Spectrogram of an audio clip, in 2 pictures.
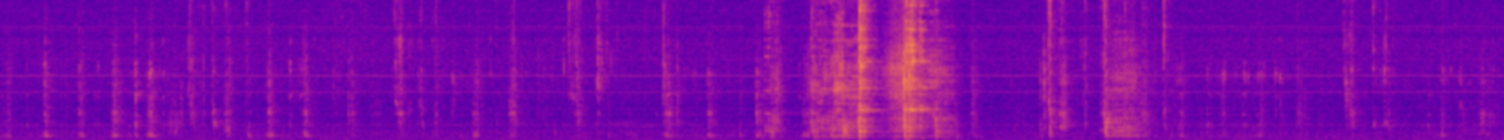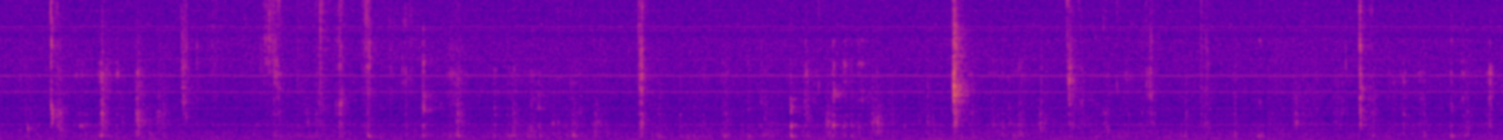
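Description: Close-miked eating: chewing and small wet mouth clicks throughout. A loud burst of noise comes about eight seconds in, and a shorter one about eleven seconds in.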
